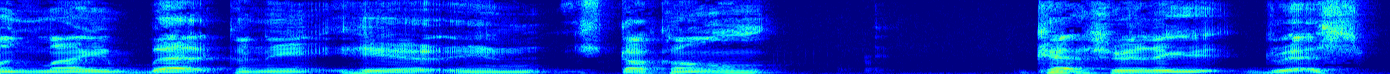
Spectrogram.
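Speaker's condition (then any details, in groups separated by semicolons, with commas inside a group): Cerebral palsy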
